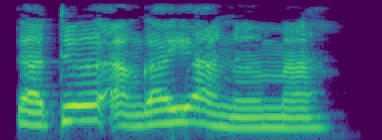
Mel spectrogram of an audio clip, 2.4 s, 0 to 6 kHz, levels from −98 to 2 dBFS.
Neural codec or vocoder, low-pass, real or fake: none; 5.4 kHz; real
